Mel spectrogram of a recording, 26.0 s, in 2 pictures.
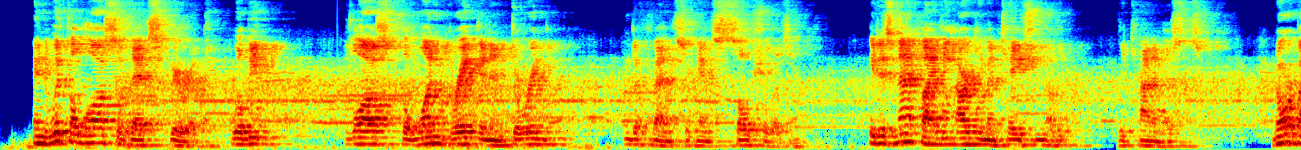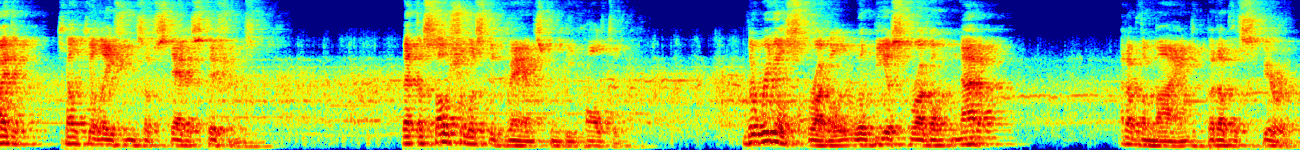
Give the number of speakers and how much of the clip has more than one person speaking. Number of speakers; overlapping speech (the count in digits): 1, no overlap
